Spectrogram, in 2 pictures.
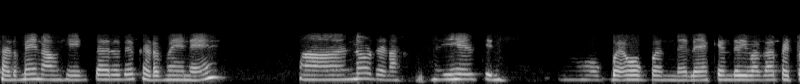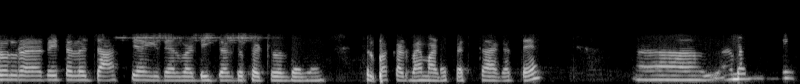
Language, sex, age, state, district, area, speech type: Kannada, female, 30-45, Karnataka, Chamarajanagar, rural, conversation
